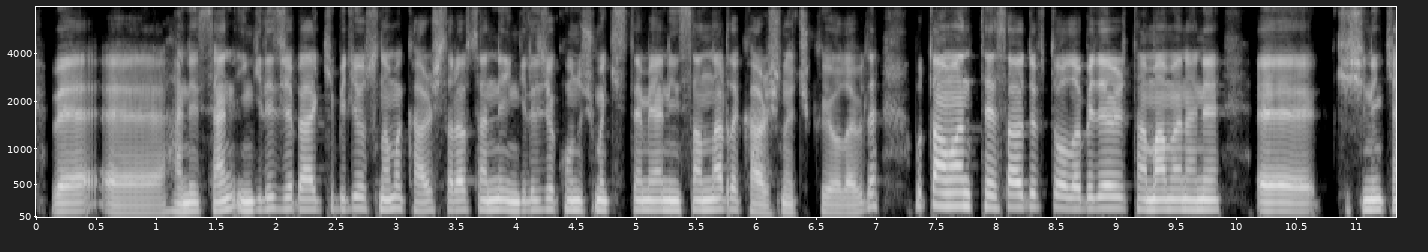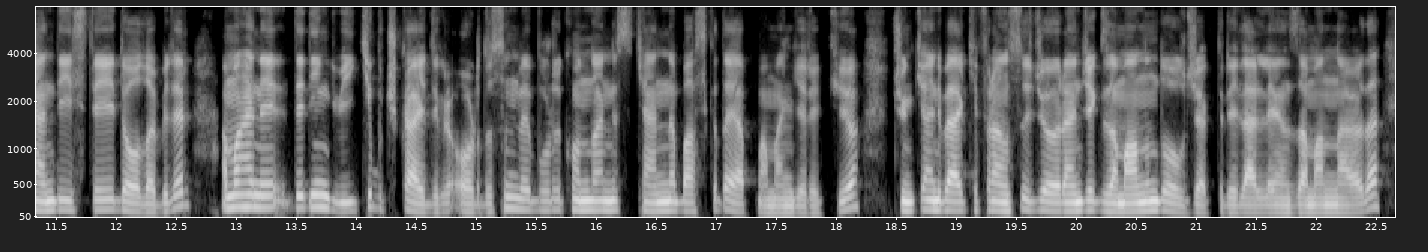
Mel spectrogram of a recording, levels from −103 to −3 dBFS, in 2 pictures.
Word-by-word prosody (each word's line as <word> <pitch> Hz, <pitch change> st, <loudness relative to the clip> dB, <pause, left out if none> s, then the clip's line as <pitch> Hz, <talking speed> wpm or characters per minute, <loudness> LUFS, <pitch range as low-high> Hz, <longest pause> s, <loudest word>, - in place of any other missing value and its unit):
ve, 115 Hz, +1 st, +2 dB
eee, 100 Hz, 0 st, -2 dB
hani, 120 Hz, +1 st, +1 dB
sen 125 Hz, +2 st, +1 dB
İngilizce 150 Hz, +2 st, -1 dB
belki 145 Hz, 0 st, -1 dB
biliyorsun 150 Hz, 0 st, -3 dB
ama 155 Hz, +3 st, -1 dB
karşı 125 Hz, +1 st, -3 dB
taraf 135 Hz, 0 st, 0 dB
seninle 140 Hz, 0 st, +2 dB
İngilizce 135 Hz, +2 st, -1 dB
konuşmak 135 Hz, 0 st, -1 dB
istemeyen 135 Hz, 0 st, 0 dB
insanlar 140 Hz, +2 st, +2 dB
da 145 Hz, -, -2 dB
karşına 110 Hz, -1 st, -2 dB
çıkıyor 105 Hz, +2 st, -6 dB
olabilir. 105 Hz, -, -3 dB, 0.3 s
Bu 185 Hz, -, -7 dB
tamamen 190 Hz, -2 st, +5 dB
tesadüf 175 Hz, +1 st, 0 dB
de 175 Hz, -, -2 dB
olabilir, 160 Hz, 0 st, +3 dB
tamamen, 145 Hz, -1 st, +3 dB
hani, 140 Hz, 0 st, +4 dB, 0.3 s
eee, 120 Hz, -1 st, +4 dB, 0.2 s
kişinin 140 Hz, +4 st, +1 dB
kendi 135 Hz, 0 st, +1 dB
isteği 140 Hz, +1 st, -1 dB
de -, -, +1 dB
olabilir 120 Hz, -, 0 dB, 0.3 s
ama, 175 Hz, +2 st, +3 dB
hani, 175 Hz, +6 st, +2 dB
dediğin 170 Hz, +1 st, +1 dB
gibi 120 Hz, -5 st, -3 dB
2,5 155 Hz, +7 st, -6 dB
aydır 110 Hz, 0 st, +1 dB
oradasın 110 Hz, +6 st, -4 dB
ve 140 Hz, -2 st, -3 dB
bur 135 Hz, 0 st, -8 dB
konu 135 Hz, 0 st, +2 dB
da, -, -, +2 dB
hani, 135 Hz, 0 st, +2 dB
s -, -, -12 dB
kendine 125 Hz, +1 st, +1 dB
baskı 120 Hz, -1 st, -5 dB
da -, -, -1 dB
yapmaman 95 Hz, -3 st, -2 dB
gerekiyor. 100 Hz, -, -4 dB, 0.3 s
Çünkü, 130 Hz, +3 st, 0 dB
hani, 135 Hz, -1 st, +3 dB
belki 130 Hz, 0 st, +2 dB
Fransızca 130 Hz, +1 st, -1 dB
öğrenecek 125 Hz, +1 st, +2 dB
zamanın 115 Hz, +3 st, +4 dB
da -, -, -2 dB
olacaktır 105 Hz, -2 st, -4 dB
ilerleyen 105 Hz, 0 st, 0 dB
zamanlarda 105 Hz, -, -1 dB
130 Hz, 160 wpm, -24 LUFS, 115-145 Hz, 0.3 s, tamamen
